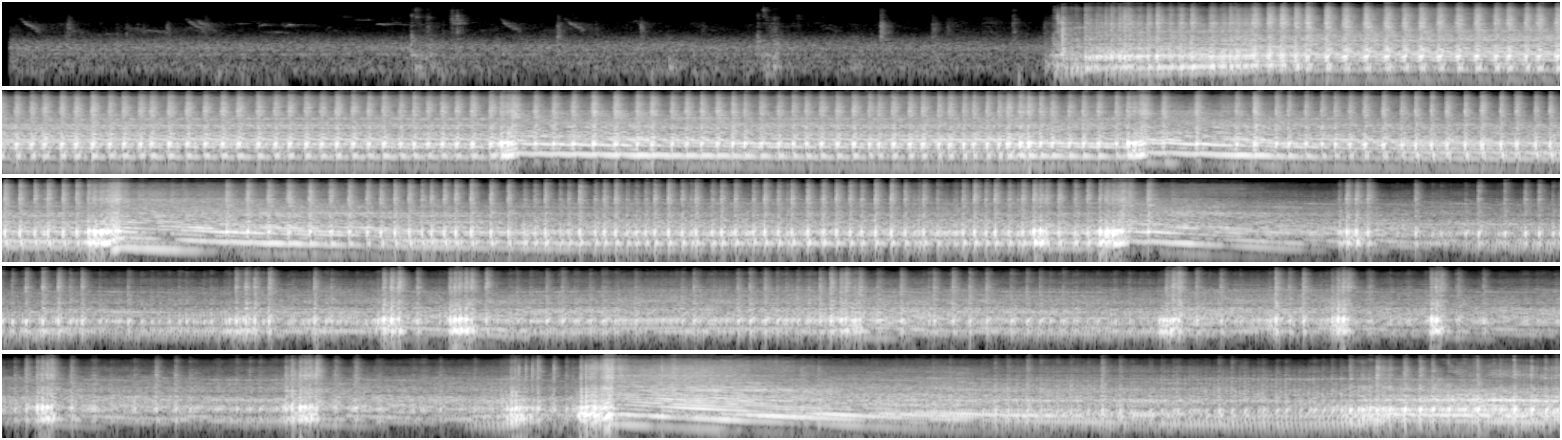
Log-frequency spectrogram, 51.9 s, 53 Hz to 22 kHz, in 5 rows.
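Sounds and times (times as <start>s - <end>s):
two-stroke engine revving: 7.0s - 51.9s.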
